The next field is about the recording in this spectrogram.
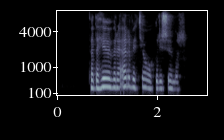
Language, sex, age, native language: Icelandic, female, 30-39, Icelandic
